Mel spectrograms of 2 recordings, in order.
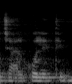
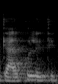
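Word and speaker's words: chalcolithic: कैलकोलिथिक कहीं कहीं पे आपको चालकोलिथिक बोल देते हैं, ठीक है, बट कैलकोलिथिक I think the best pronunciation या राइट प्रोनाउंसिएशन।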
